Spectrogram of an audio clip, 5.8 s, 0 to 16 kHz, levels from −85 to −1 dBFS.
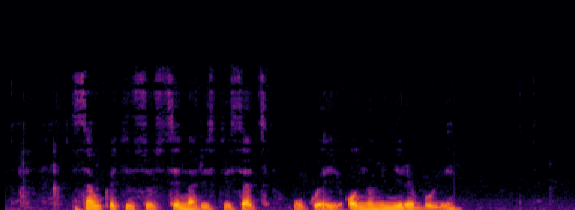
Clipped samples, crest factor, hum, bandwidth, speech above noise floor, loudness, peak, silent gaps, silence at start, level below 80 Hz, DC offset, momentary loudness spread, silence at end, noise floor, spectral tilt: under 0.1%; 20 dB; none; 11 kHz; 43 dB; -22 LUFS; -2 dBFS; none; 0.5 s; -50 dBFS; under 0.1%; 14 LU; 1.15 s; -64 dBFS; -9.5 dB/octave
